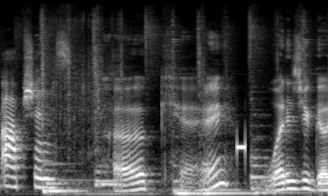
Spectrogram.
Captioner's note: signal beeps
